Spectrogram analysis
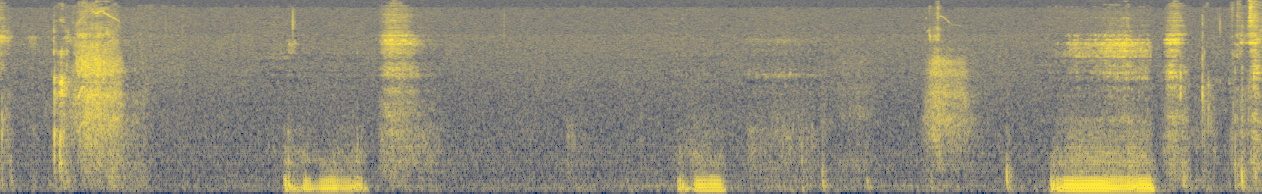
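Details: Sleeping indoors, the pet dog Dasha lets out three loud, deep snores, the last one longest and strongest, separated by quiet breathing and faint sniffs.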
